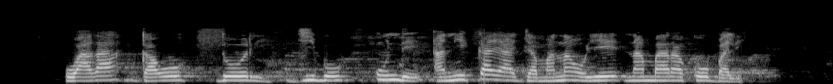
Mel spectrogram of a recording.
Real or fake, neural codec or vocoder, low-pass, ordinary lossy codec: real; none; 5.4 kHz; AAC, 48 kbps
